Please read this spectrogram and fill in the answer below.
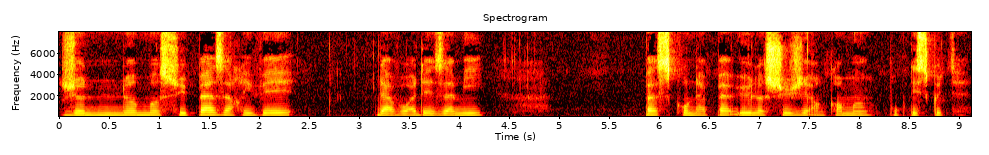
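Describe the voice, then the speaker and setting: A woman with a Vietnamese accent speaks very slowly in a medium pitch and a dark, mellow tone. Her intonation is monotone and flat, and the recording is very clean with a silent background. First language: Vietnamese (speaking French). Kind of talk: personal testimony.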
